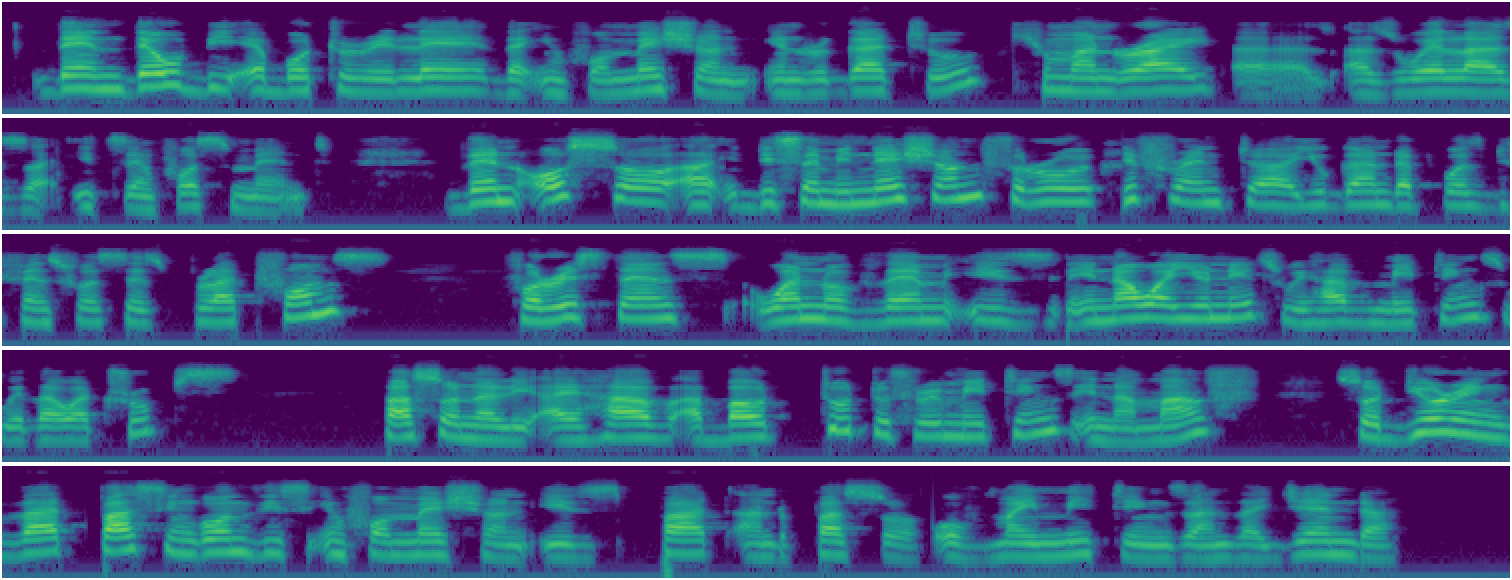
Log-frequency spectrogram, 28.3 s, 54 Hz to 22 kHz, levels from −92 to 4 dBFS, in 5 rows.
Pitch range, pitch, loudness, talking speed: 185-240 Hz, 205 Hz, -27 LUFS, 160 wpm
